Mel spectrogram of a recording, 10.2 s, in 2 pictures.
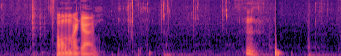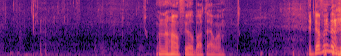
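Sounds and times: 
speech: 0:00.8 - 0:01.6, 0:03.7 - 0:04.0, 0:07.5 - 0:08.6, 0:09.7 - 0:10.2
chewing on vinegary sauced food: 0:01.7 - 0:03.7, 0:04.6 - 0:07.5.

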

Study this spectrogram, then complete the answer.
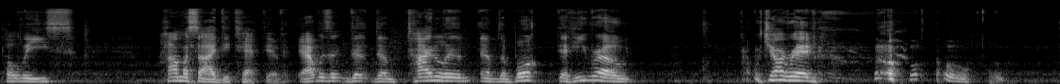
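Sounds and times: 
speech: 0:00.0 - 0:00.8, 0:01.6 - 0:06.4, 0:07.4 - 0:10.2
person coughing after food or drink went down the wrong way: 0:08.7 - 0:09.7.

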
